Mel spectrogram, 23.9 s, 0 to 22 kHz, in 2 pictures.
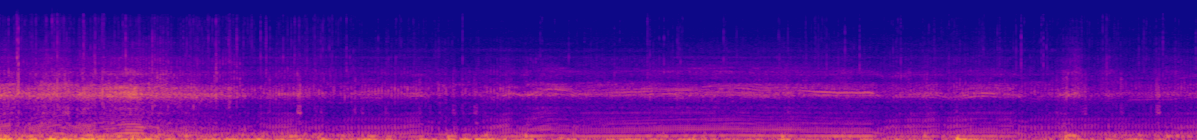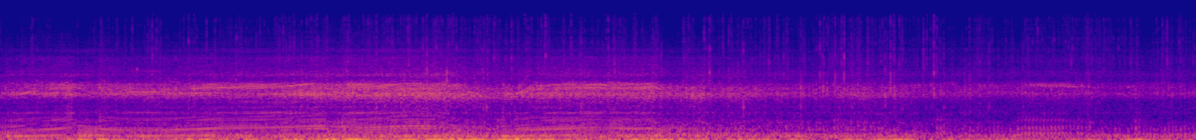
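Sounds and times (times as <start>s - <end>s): off-road vehicle engine revving: 3.9s - 19.4s.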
